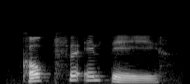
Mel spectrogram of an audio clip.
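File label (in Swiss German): "karpfe", Bas Rhin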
